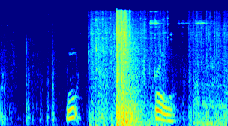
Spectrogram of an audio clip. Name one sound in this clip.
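Gunshots fire in quick succession.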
